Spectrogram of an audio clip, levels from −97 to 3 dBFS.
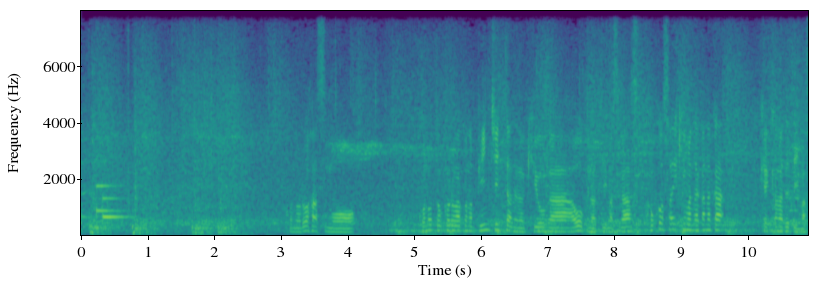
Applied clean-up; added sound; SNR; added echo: none; none; none; none.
